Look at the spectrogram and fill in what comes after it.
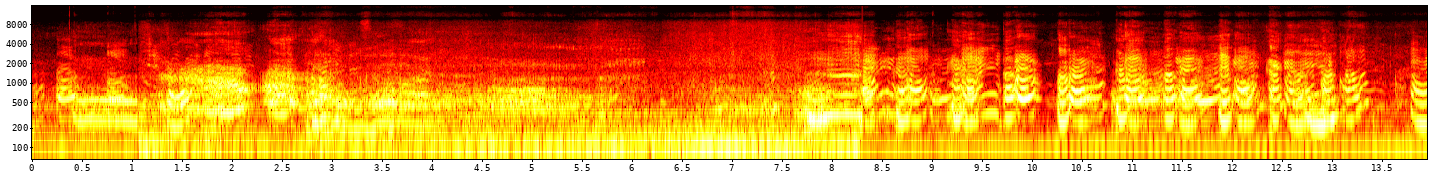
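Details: Sea lions gathered at Kiddie Beach in Oxnard, California; a dense overlapping chorus of harsh, wavering barks and groans, several animals calling at once, with a low hum and a brief noisy wash midway.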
